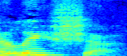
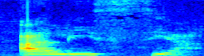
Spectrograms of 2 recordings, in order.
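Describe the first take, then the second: First: It is said with English vowels and sounds. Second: It is said with Spanish vowels and sounds. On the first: "that looks like an English name. We'd say" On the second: "the Spanish pronunciation would have each vowel letter making it sound"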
